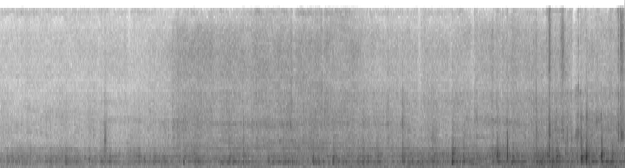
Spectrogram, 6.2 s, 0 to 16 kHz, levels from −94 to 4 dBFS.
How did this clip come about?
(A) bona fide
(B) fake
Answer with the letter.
B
